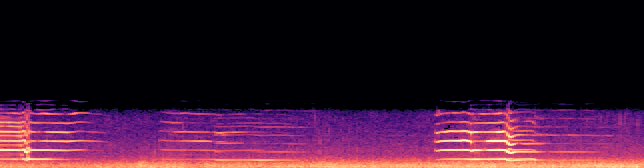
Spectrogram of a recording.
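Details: Southern Resident killer whales (Orcinus orca), an endangered population, from one pod recorded underwater on a suction-cup Dtag: squealing pulsed calls, harmonic tones that bend and drop over a hiss of water.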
